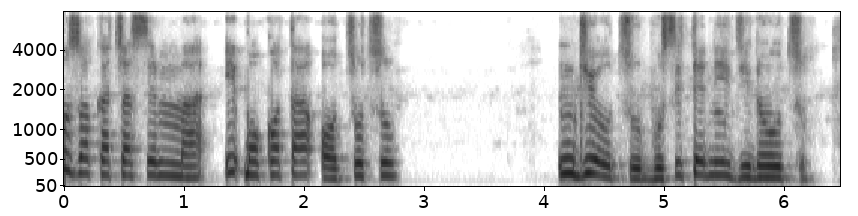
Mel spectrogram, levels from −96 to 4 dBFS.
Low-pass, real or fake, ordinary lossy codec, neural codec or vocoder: 7.2 kHz; real; Opus, 16 kbps; none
